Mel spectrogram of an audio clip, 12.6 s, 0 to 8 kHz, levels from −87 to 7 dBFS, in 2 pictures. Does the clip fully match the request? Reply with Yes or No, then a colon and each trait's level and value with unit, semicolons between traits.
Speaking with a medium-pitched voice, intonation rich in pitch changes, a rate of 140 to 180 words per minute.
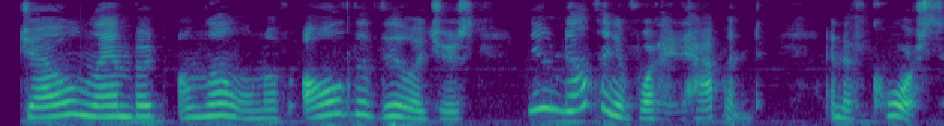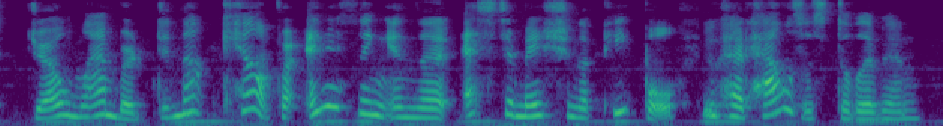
No: high, 245 Hz; wide, 5.7 semitones; average, 160 wpm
